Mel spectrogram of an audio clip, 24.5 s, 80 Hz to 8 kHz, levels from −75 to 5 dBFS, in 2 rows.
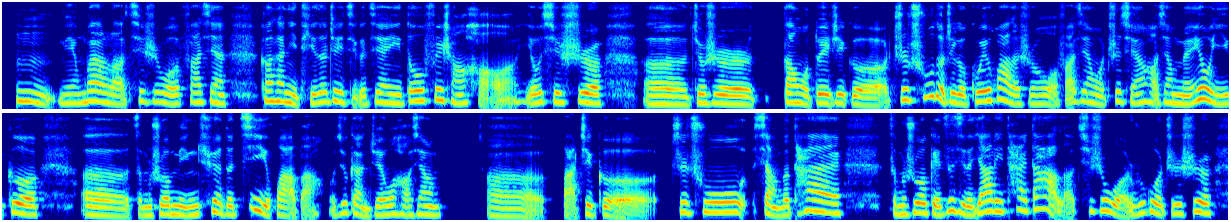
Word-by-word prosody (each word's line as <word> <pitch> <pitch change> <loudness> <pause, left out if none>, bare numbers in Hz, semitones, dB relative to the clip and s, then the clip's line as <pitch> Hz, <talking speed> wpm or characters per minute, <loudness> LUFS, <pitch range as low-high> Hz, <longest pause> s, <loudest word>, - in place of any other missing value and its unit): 嗯， 235 -6 -1
明 200 +2 -4
白 240 0 +2
了。 190 -4 -1
其 240 - -7
实 225 0 -7
我 195 -4 +1
发 215 +3 -4
现， 215 -3 -3 0.3
刚 240 - +2
才 235 -1 +2
你 210 -4 +2
提 195 +4 -3
的 215 +2 0
这 230 0 0
几 210 - -7
个 170 - -3
建 205 +2 -2
议 - - 0
都 235 +6 +3
非 255 +1 +1
常 230 -6 -2
好 200 - -5 0.2
啊。 240 - -5
尤 195 0 +1
其 220 0 -1
是， 210 -2 +3 0.4
呃， 180 -1 +2
就 200 +5 0
是 185 -3 +3 0.2
当 210 -2 +2
我 185 - +2
对 195 +2 +3
这 195 0 0
个 165 -5 +1
支 265 0 0
出 325 +7 -1
的 350 - +5
这 215 - +1
个 190 -2 +3
规 230 +7 +4
划 255 -1 0
的 185 - 0
时 180 +1 -9
候， 185 0 -4
我 175 - -1
发 - - -4
现 225 -2 -4
我 180 -3 -2
之 235 - -5
前 215 -2 -4
好 220 - -3
像 210 -2 -4
没 185 0 +1
有 275 -1 +7
一 190 -3 -2
个 200 -3 +5 0.4
呃， 170 -3 +1
怎 175 - -6
么 175 - +1
说， 195 +1 +2
明 185 -2 +1
确 230 +5 0
的 190 -3 -1
计 260 - +2
划 180 -1 0
吧。 - - -6
我 - - -10
就 220 +3 -2
感 195 -7 -1
觉 180 +3 0
我 195 +2 0
好 185 -3 -4
像， 185 -1 -2 0.4
呃， 160 -2 -4
把 - - -2
这 200 - 0
个 - - 0
支 235 -1 -3
出 235 +1 +2
想 180 -7 +1
得 175 - +2
太 240 -1 +2 0.4
怎 210 - -5
么 195 - 0
说， 225 +3 +3
给 215 -4 +2
自 265 +8 0
己 230 -5 +1
的 180 - +2
压 240 +3 +4
力 255 -1 +2
太 270 +2 -4
大 305 +3 0
了。 - - -5
其 260 - -9
实 270 +2 -2
我 250 -5 +2
如 215 +4 -3
果 230 -5 +2
只 205 0 -3
是 225 0 +2
205 Hz, 250 characters per minute, -23 LUFS, 185-235 Hz, 0.4 s, 有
